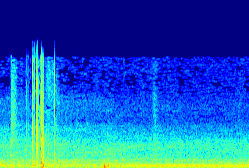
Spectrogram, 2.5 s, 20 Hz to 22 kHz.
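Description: A few light clicks in the first half second and a sharper knock about a second in, from handling the meter probes and bench gear, over a steady hum from the powered-up SB-220 linear amplifier.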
